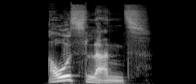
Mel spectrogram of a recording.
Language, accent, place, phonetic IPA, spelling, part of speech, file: German, Germany, Berlin, [ˈaʊ̯slant͡s], Auslands, noun, De-Auslands.ogg
- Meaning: genitive of Ausland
